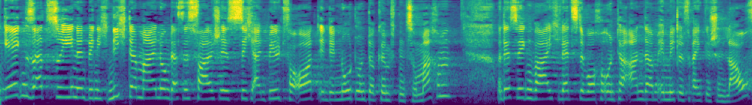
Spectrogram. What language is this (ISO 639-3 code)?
deu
